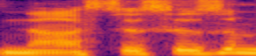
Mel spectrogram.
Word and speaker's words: gnosticism: you a small correction it's not gnosticism it's just gnosticism the g is silent but as somebody famous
